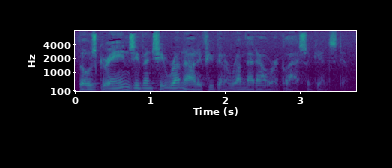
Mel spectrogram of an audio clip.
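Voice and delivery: preacher whispering a warning to the congregation; whispered warning. Real, not acted. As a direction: whisper it low.

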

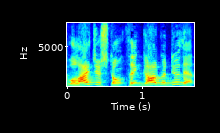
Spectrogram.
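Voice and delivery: loud, high, indignant objection; insistent protest. Retold or imitated. Woman arguing with the preacher, insistent protest. Acted protest in retold argument.

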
